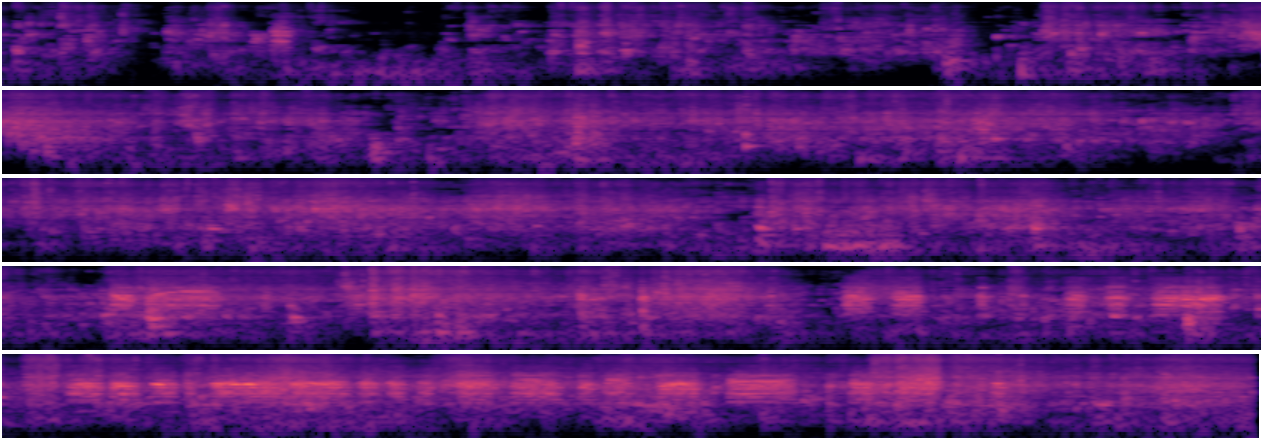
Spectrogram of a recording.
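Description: Sea water sloshing and splashing against the side of a small fishing boat, an irregular wash that grows louder in the last few seconds.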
